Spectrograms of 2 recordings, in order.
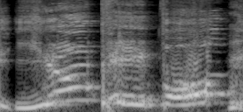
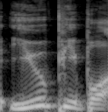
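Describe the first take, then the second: First: "You people?" thrown back high, slow, rising on "people", laughing; mock-indignant, rising "You people?"; questioning echo. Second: Said in the usual way. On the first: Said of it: "With a question mark". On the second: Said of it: "And she goes".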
